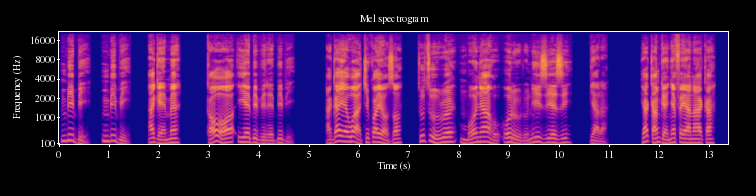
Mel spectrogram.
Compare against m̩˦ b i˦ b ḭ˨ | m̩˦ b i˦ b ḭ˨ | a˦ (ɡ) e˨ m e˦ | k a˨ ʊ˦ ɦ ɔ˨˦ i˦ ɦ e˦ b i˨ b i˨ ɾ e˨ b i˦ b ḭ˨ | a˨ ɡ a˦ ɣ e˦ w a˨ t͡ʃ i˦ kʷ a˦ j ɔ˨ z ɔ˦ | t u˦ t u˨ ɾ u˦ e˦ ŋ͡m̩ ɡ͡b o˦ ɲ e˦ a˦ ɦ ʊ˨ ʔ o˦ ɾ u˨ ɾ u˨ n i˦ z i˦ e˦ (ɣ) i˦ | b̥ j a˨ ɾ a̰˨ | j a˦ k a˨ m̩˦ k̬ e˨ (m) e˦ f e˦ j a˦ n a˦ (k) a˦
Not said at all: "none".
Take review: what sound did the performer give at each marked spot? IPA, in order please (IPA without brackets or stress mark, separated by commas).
ɡ, z, ɲ, k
